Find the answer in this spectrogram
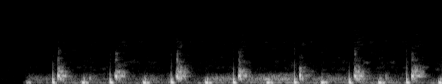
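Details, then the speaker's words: Heart sounds of a child: regular paired lub-dub sounds at about 100 beats a minute, faster than an adult's; normal child heart sounds. "here's a children's heart rate notice how much faster it"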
